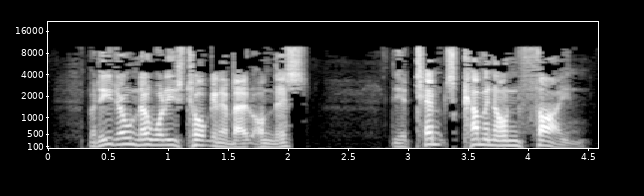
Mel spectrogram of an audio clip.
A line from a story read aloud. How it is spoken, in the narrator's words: he said gruffly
